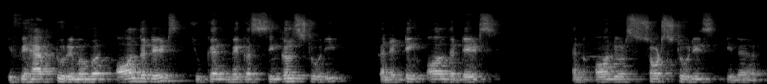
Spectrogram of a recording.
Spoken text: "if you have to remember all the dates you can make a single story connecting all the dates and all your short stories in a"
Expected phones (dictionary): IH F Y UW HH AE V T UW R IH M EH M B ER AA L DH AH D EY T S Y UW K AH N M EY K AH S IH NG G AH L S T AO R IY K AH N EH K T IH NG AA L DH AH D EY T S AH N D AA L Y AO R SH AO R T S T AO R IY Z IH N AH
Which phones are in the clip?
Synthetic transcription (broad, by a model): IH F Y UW HH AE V T UW R IH M EH M B ER AA L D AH D EY T S Y UW K AH N M EY K AH S IH NG G AH L S T AO R IY K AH N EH K T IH NG AA L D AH D EY T S AH N D AA L Y AO R S AO R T S T AO R IY Z IH N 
